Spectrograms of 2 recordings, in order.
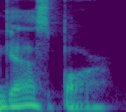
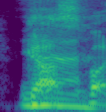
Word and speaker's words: Gaspard: par on purpose because i say gaspar but you're saying it's gaspar gaspar it's almost italian the word so a fellow louisianian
